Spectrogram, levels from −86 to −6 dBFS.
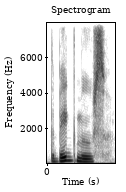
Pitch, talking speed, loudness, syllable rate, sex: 175 Hz, 175 wpm, -16 LUFS, 5.1 syllables/s, female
